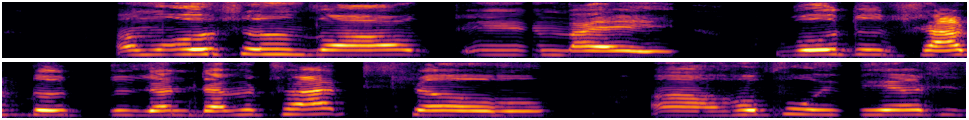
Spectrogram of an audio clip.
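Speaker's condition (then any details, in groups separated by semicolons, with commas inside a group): Cerebral palsy; childhood speech delay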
